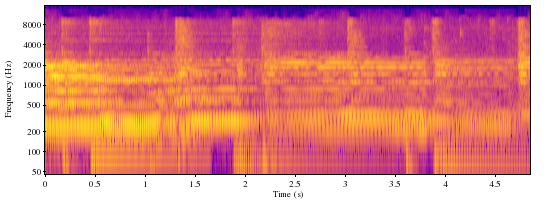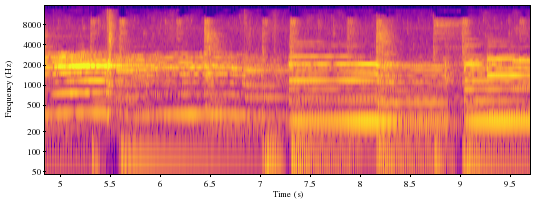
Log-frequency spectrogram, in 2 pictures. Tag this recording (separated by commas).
Guitar, Music, slide guitar, Musical instrument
